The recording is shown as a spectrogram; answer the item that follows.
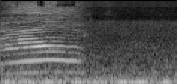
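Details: Stray cat begging for food gives one long, clear meow lasting under a second, held steady then dropping at the end, over a low background hum.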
